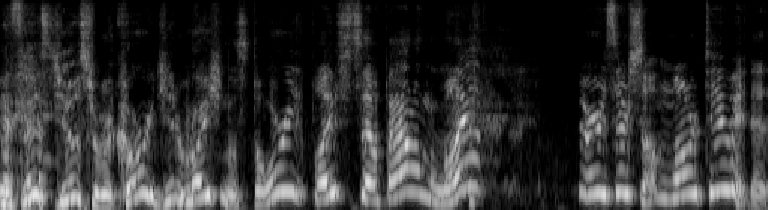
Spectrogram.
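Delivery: very high, swooping, silly, dopey cartoon dog voice. A guest reads a discussion question aloud in a stupid Goofy voice. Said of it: "Like a stupid voice".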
